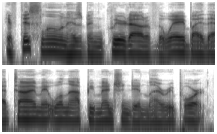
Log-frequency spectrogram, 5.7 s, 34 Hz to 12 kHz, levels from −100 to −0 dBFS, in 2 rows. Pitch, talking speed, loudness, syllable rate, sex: 105 Hz, 220 wpm, -18 LUFS, 4.5 syllables/s, male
